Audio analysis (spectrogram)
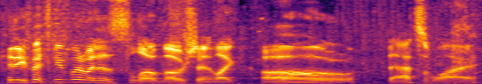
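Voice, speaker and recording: A man's voice: medium pitch, sing-song, moderate pace, sharp tone, a little hiss or hum. A man commentating on a video game with casual, joking banter. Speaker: let's play commentator.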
